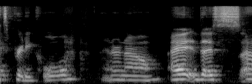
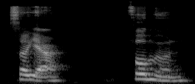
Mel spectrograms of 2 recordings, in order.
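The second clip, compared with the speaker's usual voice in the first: ordinary talk, nothing marked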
